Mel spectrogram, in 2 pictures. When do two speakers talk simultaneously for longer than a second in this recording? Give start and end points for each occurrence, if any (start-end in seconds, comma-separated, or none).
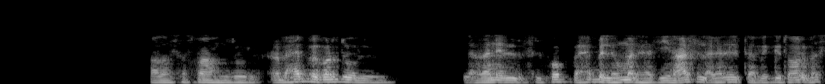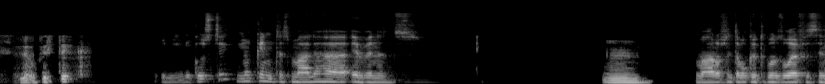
none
